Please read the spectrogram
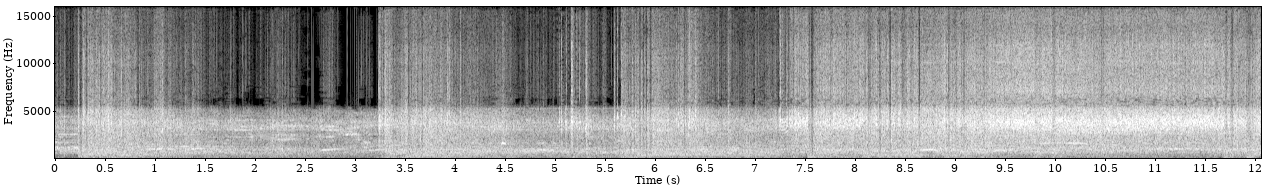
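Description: Aerial firework shells bursting one after another in a dense, loud barrage, with people's voices mixed in.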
